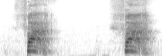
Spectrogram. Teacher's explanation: the initial sound which is the sound of f has no noticeable vibration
